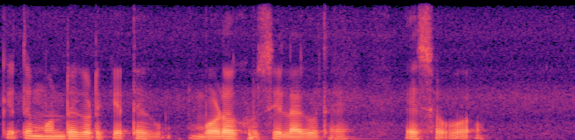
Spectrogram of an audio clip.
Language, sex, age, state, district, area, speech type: Odia, male, 18-30, Odisha, Koraput, urban, spontaneous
